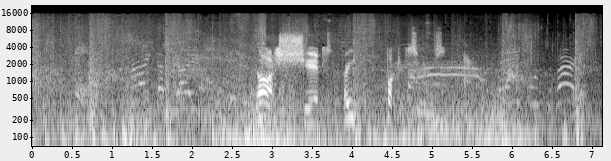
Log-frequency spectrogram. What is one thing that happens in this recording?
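Blades slash and thud into flesh in quick, heavy blows.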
